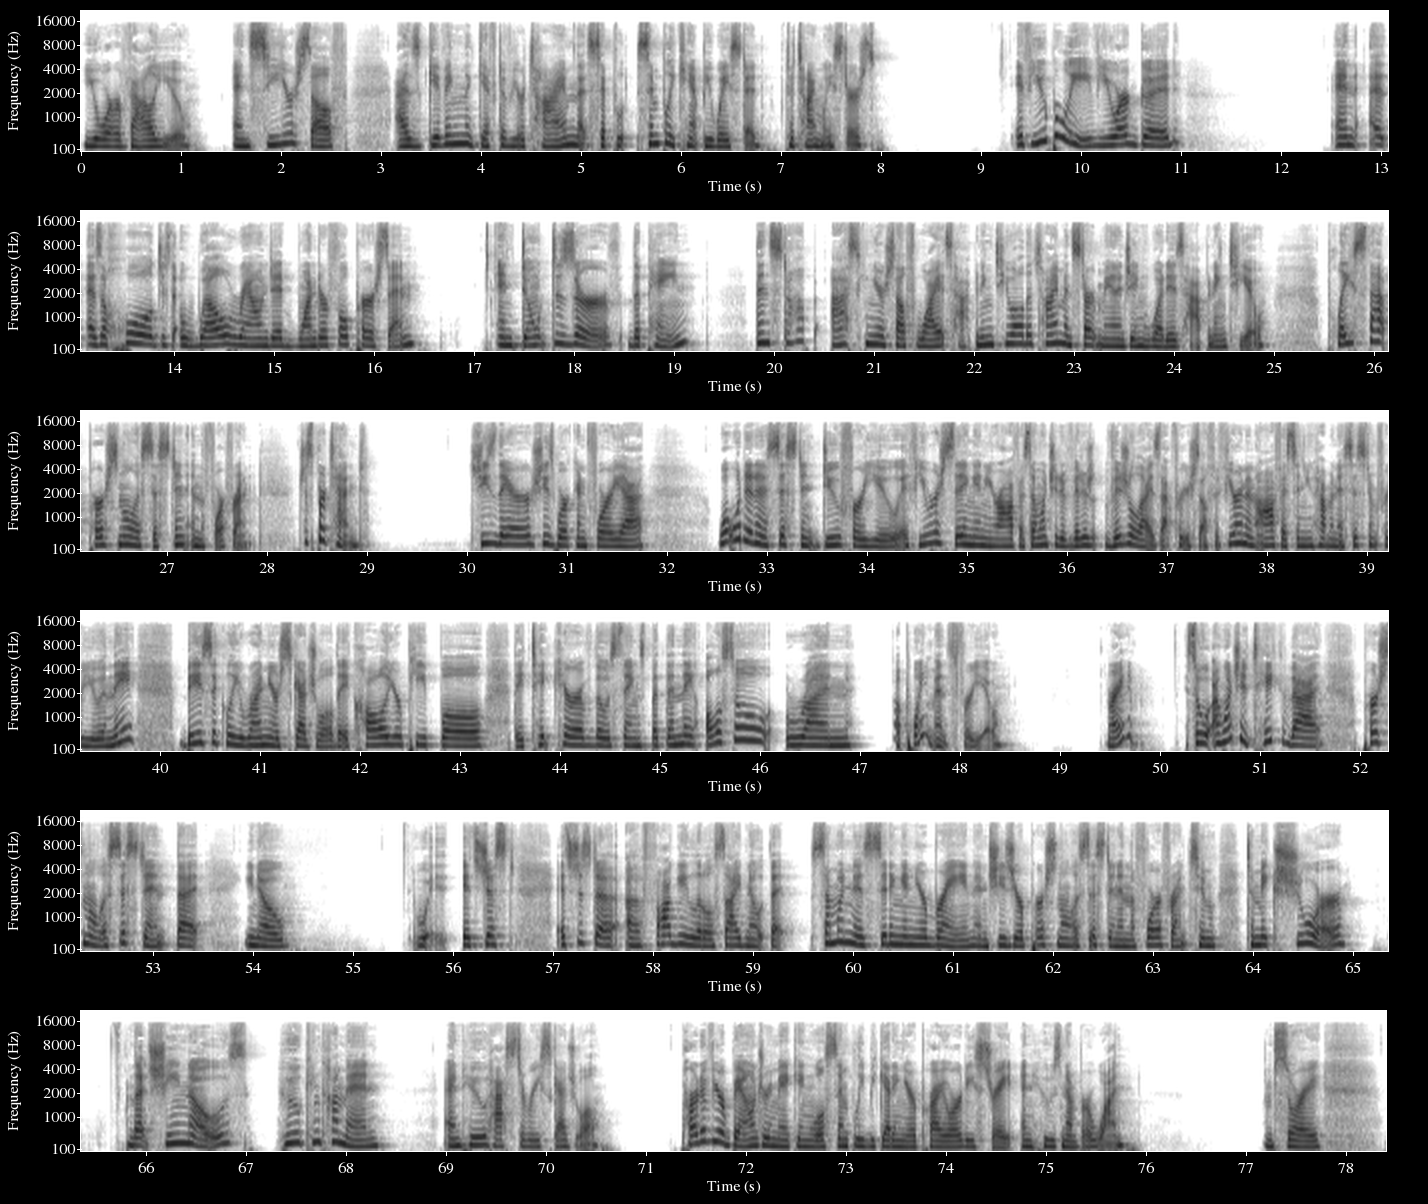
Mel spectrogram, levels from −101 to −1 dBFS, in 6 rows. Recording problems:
none

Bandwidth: 14.5 kHz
